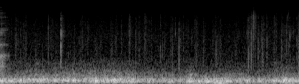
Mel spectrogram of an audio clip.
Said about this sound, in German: Gut. Mehr Donner. Mit Gewitter und Regen und Wind. Schön im Zelt zu sitzen.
